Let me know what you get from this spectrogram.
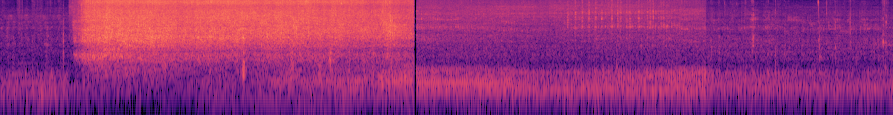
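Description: Small whole squid sizzling loudly in hot oil in a wok as they are stirred with a metal spatula, for about five seconds before cutting off abruptly. After that comes a much quieter stretch with faint high chirps and small clicks.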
